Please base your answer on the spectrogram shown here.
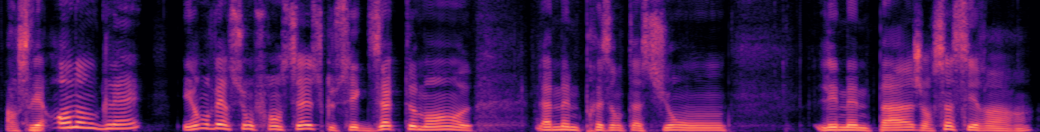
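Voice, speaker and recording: Hoarse, chatty man in his fifties. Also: fairly high pitch, lively intonation, moderate pace, a little mellow, no echo, clean studio sound. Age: 50s. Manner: chatty and nostalgic, rambling with frequent asides. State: hoarse from a cold. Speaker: collector showing his memorabilia. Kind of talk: casual collection show-and-tell.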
